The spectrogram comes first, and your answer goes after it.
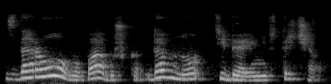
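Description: A woman voicing a small, clever, boastful male mouse with a squeaky, cheeky voice in a storybook reading. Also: lively intonation, unhurried, a little mellow.

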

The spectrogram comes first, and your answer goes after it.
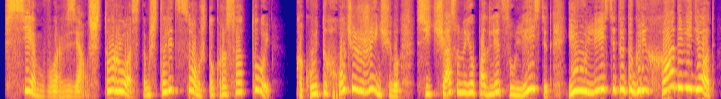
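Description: A woman voicing a rough, sharp-tongued peasant cook who scolds in loud, drawn-out exclamations. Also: sits high, sing-song, no room sound, studio quality, pitched above the performer's own voice. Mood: scolding.

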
